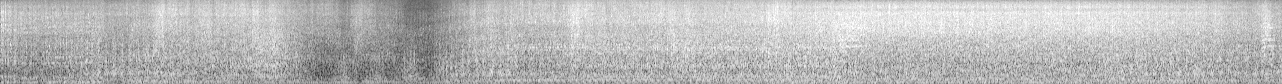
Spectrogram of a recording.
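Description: An airboat engine roars steadily.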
